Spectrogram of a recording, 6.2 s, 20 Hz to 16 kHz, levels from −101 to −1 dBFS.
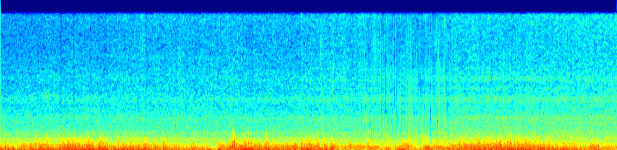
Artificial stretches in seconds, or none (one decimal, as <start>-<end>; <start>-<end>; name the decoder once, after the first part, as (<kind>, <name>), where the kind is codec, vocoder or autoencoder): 3.6-4.5 (vocoder, BigVGAN v2)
